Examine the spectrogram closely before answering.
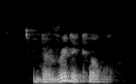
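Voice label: "veridical", British English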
